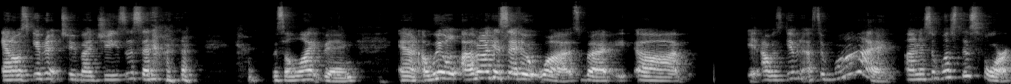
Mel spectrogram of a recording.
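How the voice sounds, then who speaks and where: In a Southern US accent, the speaker talks at a moderate pace with an animated tone and very wide pitch swings. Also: woman, fairly high pitch for a woman. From US South, western Kentucky. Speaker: psychic medium and show host. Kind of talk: casual interview chat. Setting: live online video chat.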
